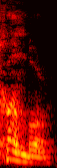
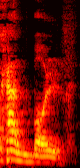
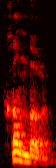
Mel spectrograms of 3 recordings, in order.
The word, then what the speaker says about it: humble: en inglés en inglés la palabra es humble hu m b larga le humble no handb humble que viene Eso quiere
